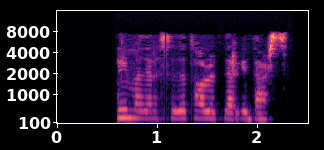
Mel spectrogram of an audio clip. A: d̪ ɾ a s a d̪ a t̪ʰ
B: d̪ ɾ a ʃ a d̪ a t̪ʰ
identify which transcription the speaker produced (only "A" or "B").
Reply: A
